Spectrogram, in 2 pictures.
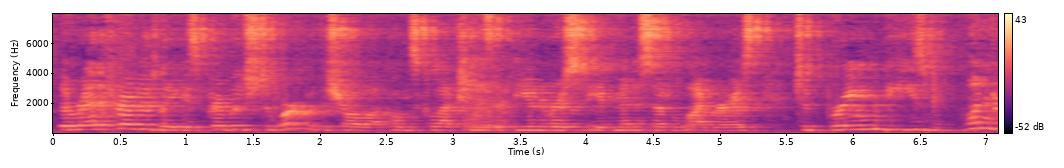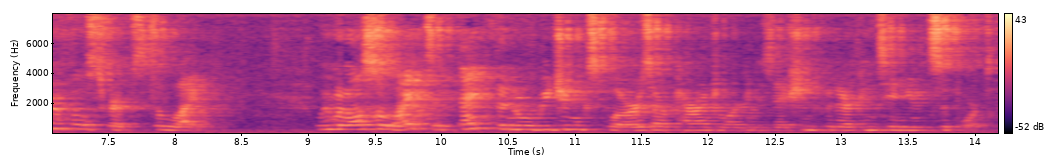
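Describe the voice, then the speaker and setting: A woman reads a prepared, formal introduction in a measured way. Her fairly high voice comes from a distance in a heavily echoing hall, with a little noise behind it. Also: a little mellow. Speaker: director of a radio drama troupe. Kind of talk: scripted introductory speech. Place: echoey event hall with live audience.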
